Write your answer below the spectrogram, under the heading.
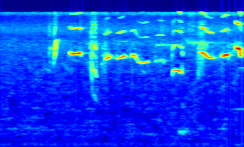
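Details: Selendang biru starting to sing loudly: a quick series of thin, high whistles and slurred chirps, each note brief and wavering, coming faster toward the end over a low steady hum.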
